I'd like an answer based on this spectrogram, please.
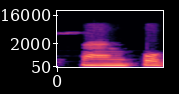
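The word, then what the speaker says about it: Tsangpo: China में इसको दोस्तो सको के नाम से जानते ठीक है टी साइलेंट है नाम से जानते और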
